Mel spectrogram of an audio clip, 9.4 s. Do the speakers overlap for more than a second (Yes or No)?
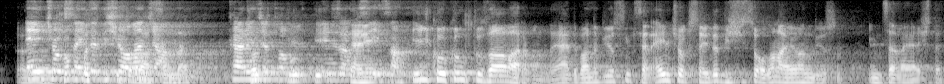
Yes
